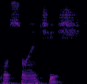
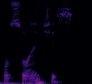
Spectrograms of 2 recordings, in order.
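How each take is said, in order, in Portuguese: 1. A palavra termina com um som de chiado, como o x. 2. A palavra termina com um s sibilante.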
